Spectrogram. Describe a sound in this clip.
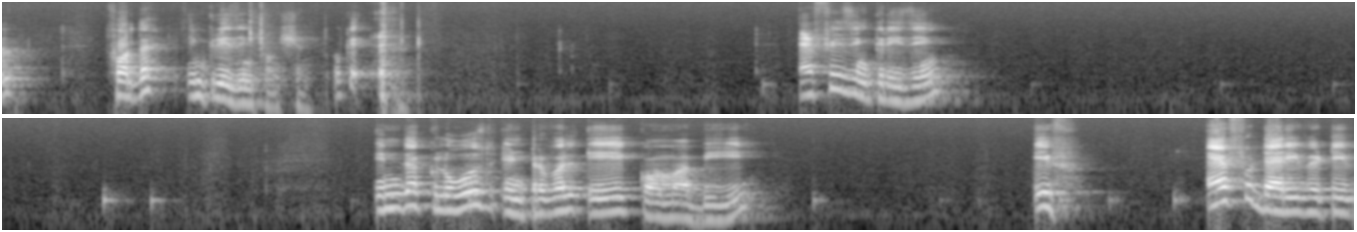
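A man lectures calmly, speaking in short bursts with pauses.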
